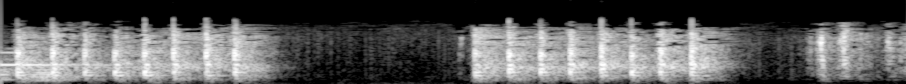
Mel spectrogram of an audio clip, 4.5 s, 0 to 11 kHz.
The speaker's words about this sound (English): Within 15 minutes, I was knocking on his front door.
